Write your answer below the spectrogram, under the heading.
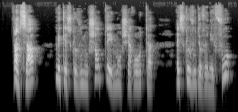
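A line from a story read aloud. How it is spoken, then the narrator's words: Exclaimed. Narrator (French): s'écria Cristobal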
